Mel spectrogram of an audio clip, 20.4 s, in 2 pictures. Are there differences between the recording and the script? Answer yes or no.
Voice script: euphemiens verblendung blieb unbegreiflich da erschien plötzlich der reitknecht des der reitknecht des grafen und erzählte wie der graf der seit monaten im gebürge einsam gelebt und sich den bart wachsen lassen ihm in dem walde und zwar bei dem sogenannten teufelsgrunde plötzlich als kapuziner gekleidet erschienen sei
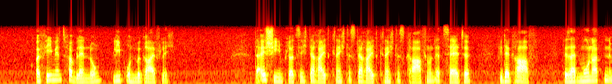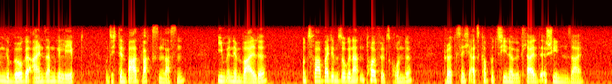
no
